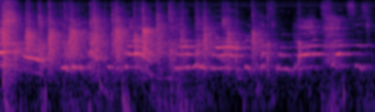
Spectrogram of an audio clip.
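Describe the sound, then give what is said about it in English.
An audience claps their hands in praise to God in a steady stream of sharp, overlapping claps, with voices calling out and singing over the clapping throughout. “Somebody clap your hands and give God praise in this place.”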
